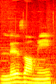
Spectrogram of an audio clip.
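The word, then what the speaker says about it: les amis: بحرف متحرك فتنطق زد زي لما بقول ايه كلمه الاصدقاء لزامي لز ز لزامي ما ينفعش اقول لزامي خطا دي ملاحظه ظه مهمه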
